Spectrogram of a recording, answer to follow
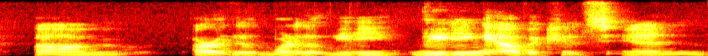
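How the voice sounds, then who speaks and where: Her voice is very deep and low in pitch, with vocal fry, at a moderate pace. The woman is heard in a very clean recording with a silent background. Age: 60s. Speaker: environmental advocacy director. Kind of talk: interview. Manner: animated.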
